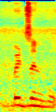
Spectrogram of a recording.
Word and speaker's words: pidgin: Okay, इसको पिडगिन लिखते हैं, प्रोनाउंसिएशन इसको पिडजन करते हैं. पिडजन, इट is pronounce eight पिडजन, जेड.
